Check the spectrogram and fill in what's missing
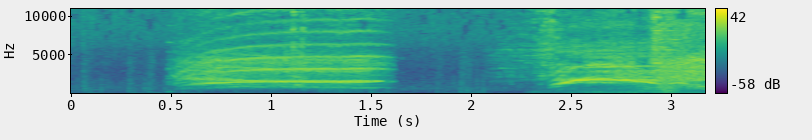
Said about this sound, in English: you do a whole lot of screaming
